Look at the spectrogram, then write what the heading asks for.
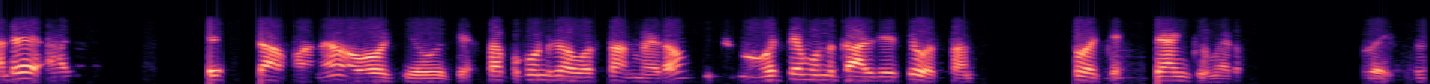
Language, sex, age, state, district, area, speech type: Telugu, male, 30-45, Andhra Pradesh, Anantapur, rural, conversation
